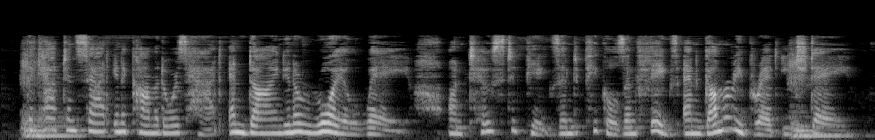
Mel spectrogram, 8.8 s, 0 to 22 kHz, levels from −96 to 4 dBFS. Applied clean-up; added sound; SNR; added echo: classical method WPE with log-MMSE.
